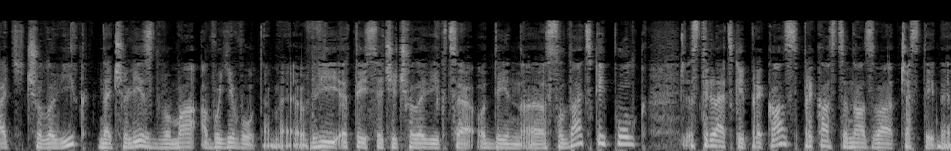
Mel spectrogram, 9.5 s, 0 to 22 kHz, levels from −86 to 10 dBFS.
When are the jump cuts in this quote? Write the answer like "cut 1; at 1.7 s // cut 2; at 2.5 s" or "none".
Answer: none

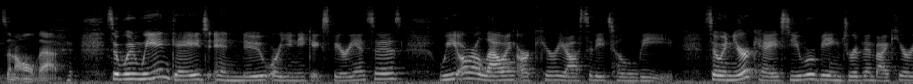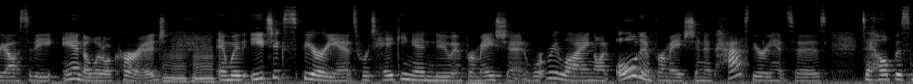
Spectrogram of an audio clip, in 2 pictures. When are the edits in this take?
cut 1; at 14.6 s // cut 2; at 16.6 s

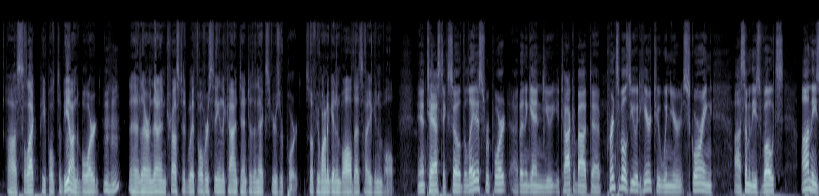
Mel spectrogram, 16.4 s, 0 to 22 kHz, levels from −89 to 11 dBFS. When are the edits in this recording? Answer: cut 1; at 10.4 s

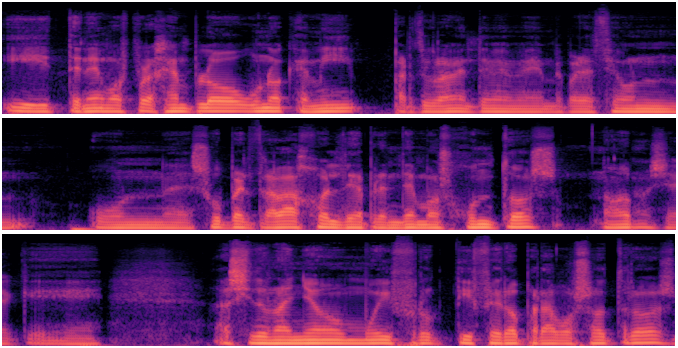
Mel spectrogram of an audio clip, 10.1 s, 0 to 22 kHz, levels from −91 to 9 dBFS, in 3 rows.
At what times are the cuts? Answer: cut 1; at 6.5 s

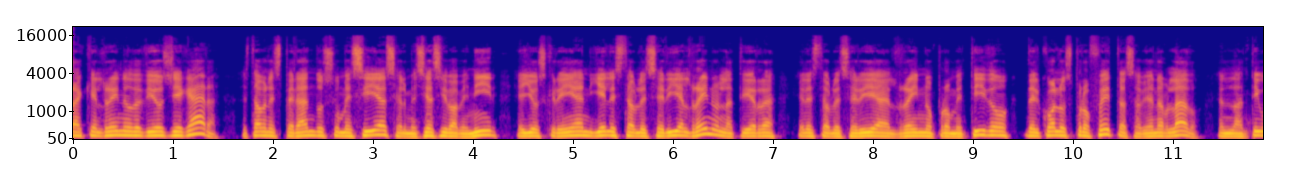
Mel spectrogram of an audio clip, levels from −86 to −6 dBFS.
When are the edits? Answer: none

